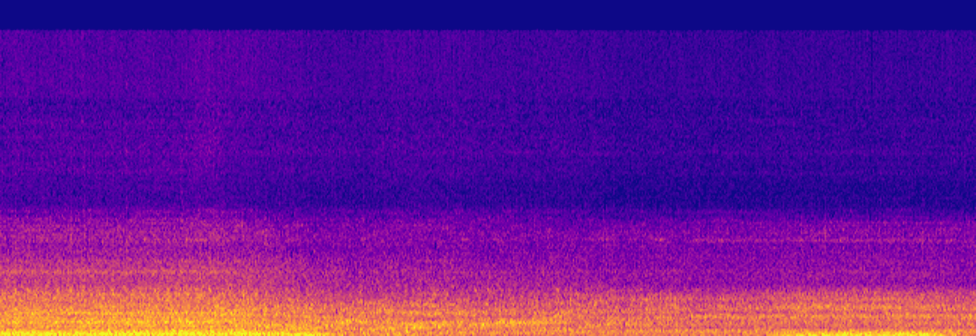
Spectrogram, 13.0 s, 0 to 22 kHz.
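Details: Rover 3.5 V8 with a wobbling pulley, idling with an uneven, stumbling beat about four pulses a second and a rough lope; misfire at idle.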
